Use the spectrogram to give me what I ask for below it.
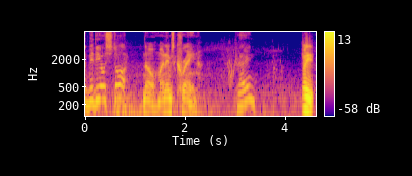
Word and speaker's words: Crane: No, my name's Crane. Crane? Wait. Crane rhymes with train and brain and sane and grain and rain and plane and the other kind of plane and.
